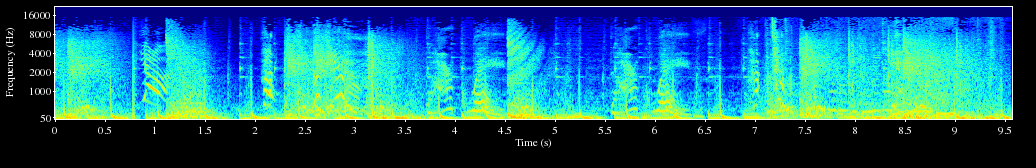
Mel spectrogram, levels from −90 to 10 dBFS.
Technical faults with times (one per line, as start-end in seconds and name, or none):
0.79-0.82 loud pop
8.72-8.95 loud pop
